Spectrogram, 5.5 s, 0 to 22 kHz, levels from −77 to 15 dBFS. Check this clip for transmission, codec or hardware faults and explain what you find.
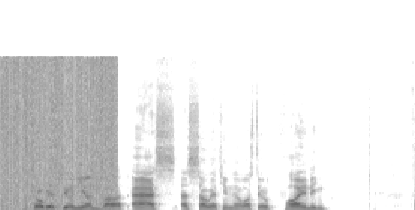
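One hardware fault is audible. From 0.0 to 1.57 s, ending just before "as as", an unreliable data bit adds a steady crackle. A marginal data line flips one bit in random samples, so every spike has the same size, about -9 dBFS, and the fizz continues through pauses, unlike signal-dependent clipping distortion.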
